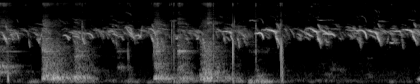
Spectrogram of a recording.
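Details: High chick peeps continue through repeated loud broadband scuffing and rustling bursts, with a few clicks; the chirping grows clearer and steadier toward the end.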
